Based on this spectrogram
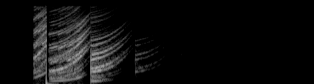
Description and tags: I used FL Studio 11 to create this effect, I filter the sound with Gross Beat plugins.
digital, sound-design, sound-effect, game, computer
